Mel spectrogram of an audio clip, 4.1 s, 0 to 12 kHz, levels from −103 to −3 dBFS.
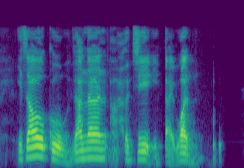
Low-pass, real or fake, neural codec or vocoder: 7.2 kHz; fake; codec, 16 kHz, 4 kbps, FunCodec, trained on Chinese and English, 50 frames a second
